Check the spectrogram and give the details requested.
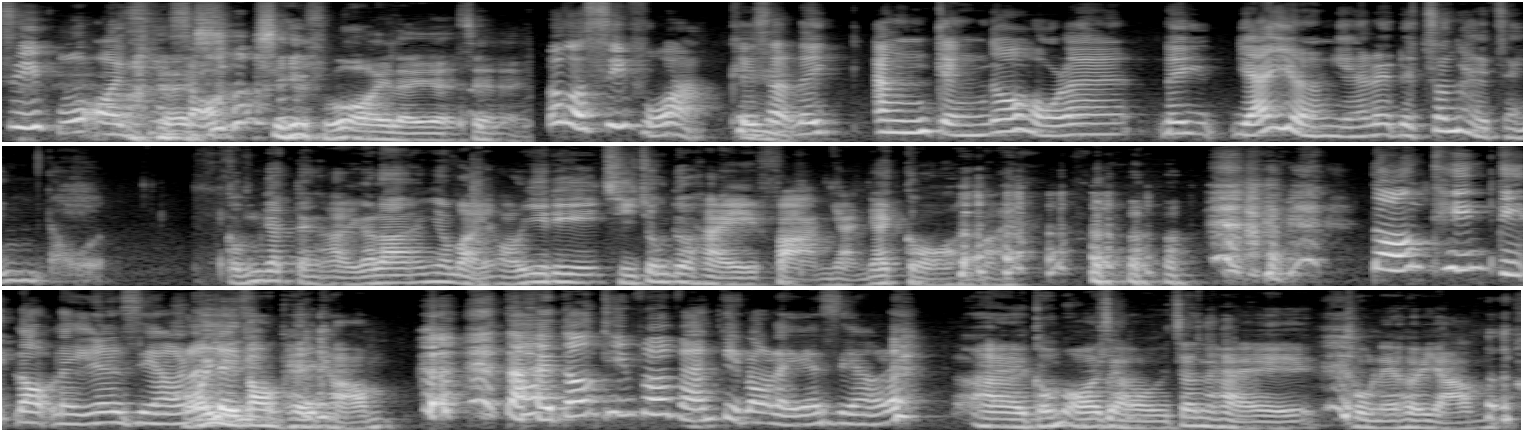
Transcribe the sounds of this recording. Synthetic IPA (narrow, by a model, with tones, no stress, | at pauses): siː˥fuː˨˥ʔɔː˨˧jiːsɔː˨˥siː˥fuː˨˥ɔː˨jle˨˧jɐ˧t͡sɛ˥hɐ˨jpɐ˥kɔː˧siː˥fuː˨˥a̰ː˨kʰe˨˩s̬ɐ˨t̚le˨˧jʔɐ˧ŋkɪ˨ŋt̪o˥wɦo˨˥wlɛː˥ne˨˧jjɐ˨˧wjɐ˥t̚jœː˨ŋjɛː˨˧lɛ˥le˨˧jt͡sɐ˥nɦɐ˨jt͡sɪ˨˥ŋm̩˨˩t̪o̰˧wɐ̰˨ | kɐ˨˦mjɐ˥t̚t̪ɪ˨ŋhɐ˨jɡɐː˧laː˥jɐ˥nwɐ̰˨jɔː˨˧jiː˥t̪iː˥t͡sʰiː˨˥t͡sʊ˥ŋt̪o˥wɦɐ˨jfa̰ː˨˩njɐ̰˨˩njɐ˥t̚kɔː˧hɐ˩˨˩mɐ˨˩j | hɐ˨j | t̪ɔː˥ŋt̪ʰiː˥nt̪iː˨t̚lɔː˨k̚le˨˩jkɛː˧siː˨˩hɐ˨wlɛː˨˥ji˨˧t̪ɔː˧˥ŋpʰe˨˧jkʰɐ˨˥mt̪aː˨nhɐ˨jt̪ɔː˥ŋt̪ʰiː˥nfaː˥paː˨˥nt̪iː˨t̚lɔː˨k̚le˨˩jkɛ˧s̬iː˨˩hɐ˨wlɛː˥ | ɐ˨˧jkɐ˨˧˥mɔː˨˧t͡sɐ˨wt͡sɐ˥nɦɐ˨jt̪ʰʊ˨˩ŋne˨˧jɦɵ˧ɥjɐ̰˨˥m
